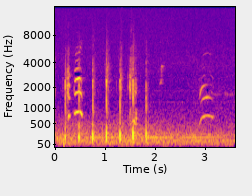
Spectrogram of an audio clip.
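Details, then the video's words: Domestic cat watching and talking to birds: a quick run of sharp clicking chatters, one short harmonic meow near the start, and a soft arched meow near the end, indoors. "My cat talking to the birds"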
